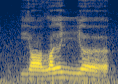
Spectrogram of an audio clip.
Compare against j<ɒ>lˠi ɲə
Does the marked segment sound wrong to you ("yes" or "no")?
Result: no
